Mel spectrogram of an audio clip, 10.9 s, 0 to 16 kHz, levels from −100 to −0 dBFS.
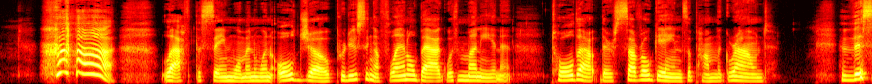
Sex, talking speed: female, 140 wpm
